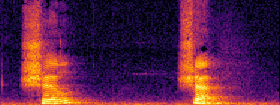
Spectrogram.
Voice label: "Shell" "shall"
